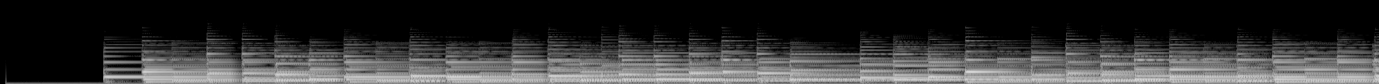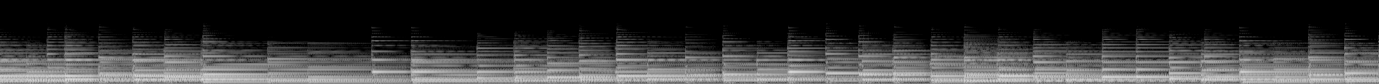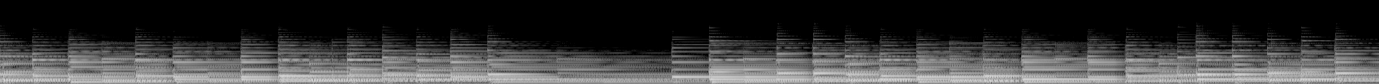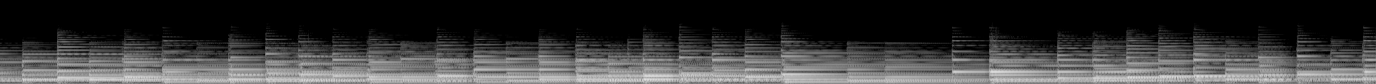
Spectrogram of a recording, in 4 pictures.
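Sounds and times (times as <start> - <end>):
piano playing: 0.1 - 55.1.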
